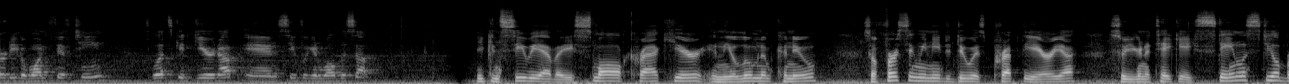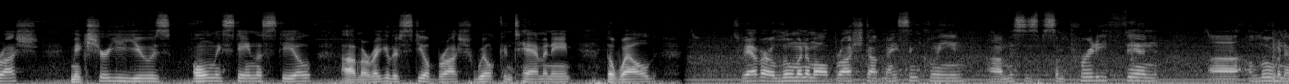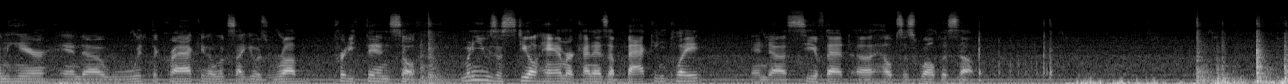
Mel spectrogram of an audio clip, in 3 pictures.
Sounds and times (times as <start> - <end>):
Speech: 0.0 - 3.8, 4.8 - 19.5, 20.2 - 35.6.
